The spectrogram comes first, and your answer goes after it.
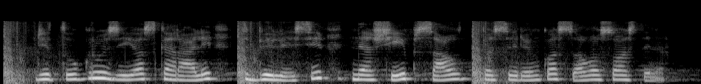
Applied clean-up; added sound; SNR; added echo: none; Gunshot, gunfire; 18 dB; reverberation time 0.3 s.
